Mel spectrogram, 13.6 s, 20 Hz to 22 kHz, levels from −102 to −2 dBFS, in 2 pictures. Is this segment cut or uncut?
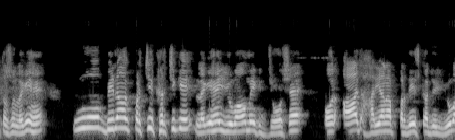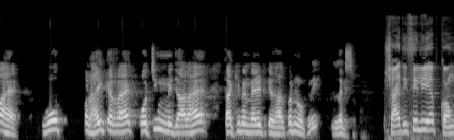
uncut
